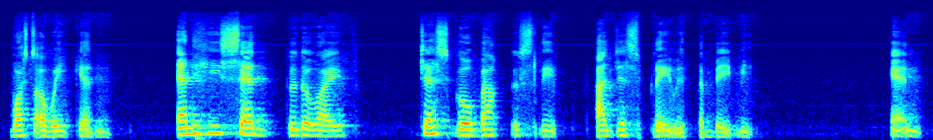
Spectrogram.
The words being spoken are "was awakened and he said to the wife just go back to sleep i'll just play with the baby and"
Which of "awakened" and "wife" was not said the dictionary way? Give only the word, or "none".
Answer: none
